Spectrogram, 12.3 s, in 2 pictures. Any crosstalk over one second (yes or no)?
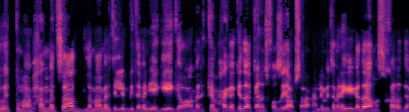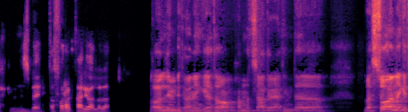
no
